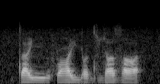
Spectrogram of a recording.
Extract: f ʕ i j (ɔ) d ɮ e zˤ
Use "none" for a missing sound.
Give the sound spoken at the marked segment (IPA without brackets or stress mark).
ɔ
